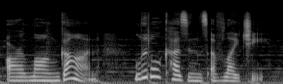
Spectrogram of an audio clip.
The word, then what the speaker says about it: lychee: Pronounce it lychee.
